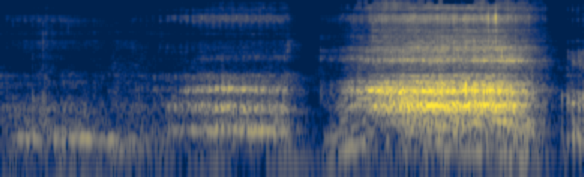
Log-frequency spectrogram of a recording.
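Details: Pet dog growling while being recorded indoors, a low rumbling growl that swells into a louder, grumbling vocal burst in the second half.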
